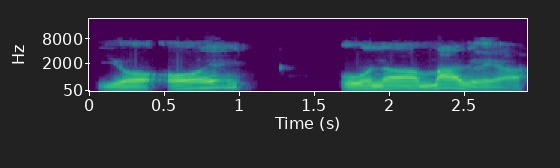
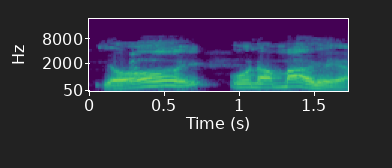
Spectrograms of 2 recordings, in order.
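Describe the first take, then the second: First: Put-on Italian in a Nigerian accent; slow, loud Nigerian-accented Italian. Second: Put-on louder, higher Nigerian-accented Italian. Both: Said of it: "why are you speaking in a Nigerian accent".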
